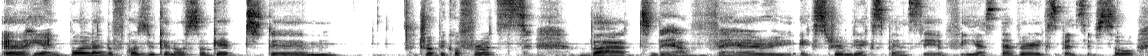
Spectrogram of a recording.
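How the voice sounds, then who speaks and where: A woman in a Tanzanian accent talks fairly slowly at a medium pitch with fairly even intonation. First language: Swahili. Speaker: video blogger. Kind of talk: casual vlog talk.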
